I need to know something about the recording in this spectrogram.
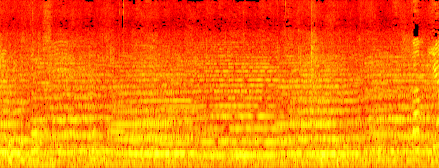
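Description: Student string orchestra of violins, violas, cellos and double basses playing long held chords that change every second or so.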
